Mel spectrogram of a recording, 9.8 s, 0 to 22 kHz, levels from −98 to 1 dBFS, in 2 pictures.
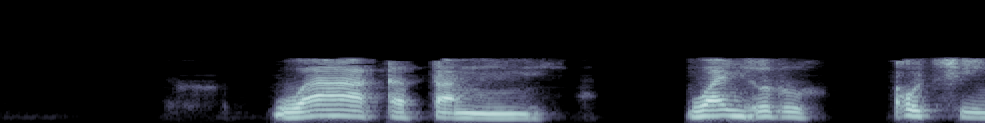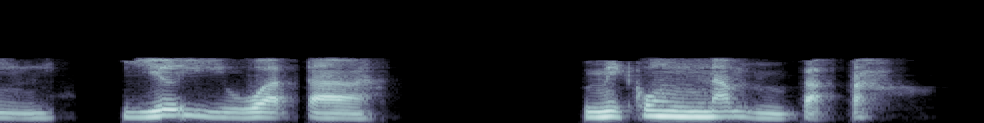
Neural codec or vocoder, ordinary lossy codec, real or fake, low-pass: codec, 16 kHz, 1 kbps, FunCodec, trained on LibriTTS, 50 frames a second; MP3, 24 kbps; fake; 3.6 kHz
